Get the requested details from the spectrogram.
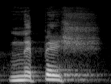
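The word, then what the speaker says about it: נפש: Y cuando consultamos el original hebreo, la palabra vida es la palabra hebrea nepesh, como suena nepesh. La ch en hebreo se pronuncia nepj, como si fuera J.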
